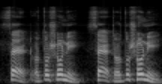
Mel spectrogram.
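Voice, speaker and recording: A man's voice: sits high, lively intonation, fairly bright tone. A man teaching English vocabulary, saying each word and its meaning twice and stopping to explain the pronunciation. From Bangladesh. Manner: slow, careful drill with pronunciation notes.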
